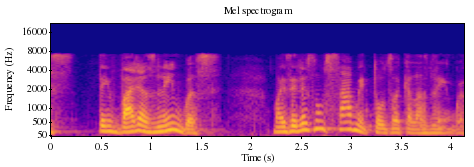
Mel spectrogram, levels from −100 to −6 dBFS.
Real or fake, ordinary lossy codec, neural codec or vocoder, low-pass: real; none; none; 7.2 kHz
